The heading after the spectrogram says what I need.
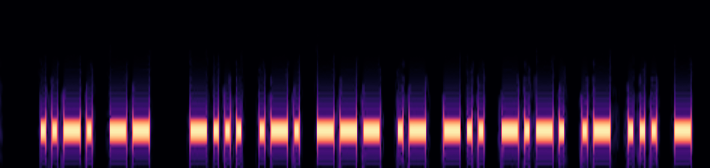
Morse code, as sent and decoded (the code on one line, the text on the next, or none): ..-. -- / -... .-. --- .- -.. -.-. .- ... -
FM BROADCAST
